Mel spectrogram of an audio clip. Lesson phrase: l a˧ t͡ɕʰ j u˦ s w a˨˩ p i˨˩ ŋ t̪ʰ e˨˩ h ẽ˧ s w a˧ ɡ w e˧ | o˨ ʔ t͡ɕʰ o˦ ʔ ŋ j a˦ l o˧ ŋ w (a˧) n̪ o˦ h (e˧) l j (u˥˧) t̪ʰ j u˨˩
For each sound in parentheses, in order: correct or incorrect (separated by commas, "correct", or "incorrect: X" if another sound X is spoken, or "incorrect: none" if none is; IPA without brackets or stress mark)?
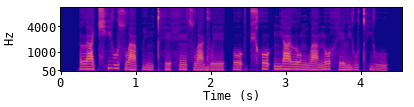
incorrect: a˨˩, correct, incorrect: u˧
